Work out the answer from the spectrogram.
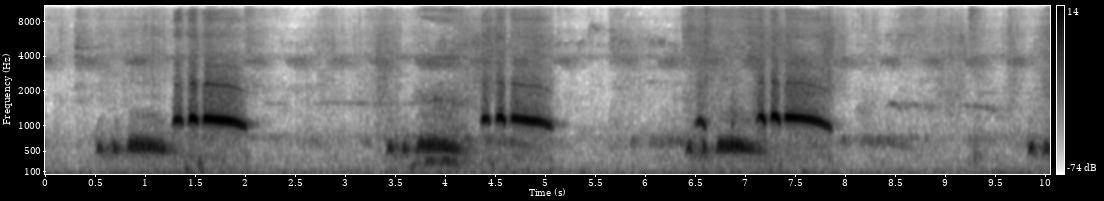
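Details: Spotted dove kept in a cage, recorded 16 February 2020 as its warm voice first develops: three spaced phrases, each a low mellow coo then quick stuttered notes sliding downward, roughly every three seconds in quiet surroundings.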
